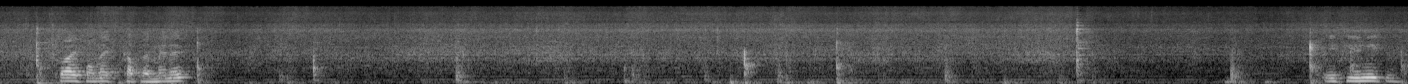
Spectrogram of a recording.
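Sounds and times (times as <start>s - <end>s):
meat sizzling in a frying pan: 0.0s - 14.0s
spoon knocking against pan: 7.0s - 8.6s, 13.1s - 13.3s.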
